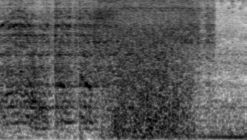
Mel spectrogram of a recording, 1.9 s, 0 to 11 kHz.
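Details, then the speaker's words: 1999-2006 Chevy Silverado 1500, recorded under the truck at the starter. Harsh, gritty grinding during cranking before the engine catches; the owner reports a grinding noise on every start and replaces the starter. "it's been making a funky grinding sound when i start it here is the sound"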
